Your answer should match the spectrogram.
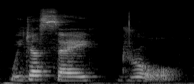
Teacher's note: in british english we don't pronounce the er at the end we just say draw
